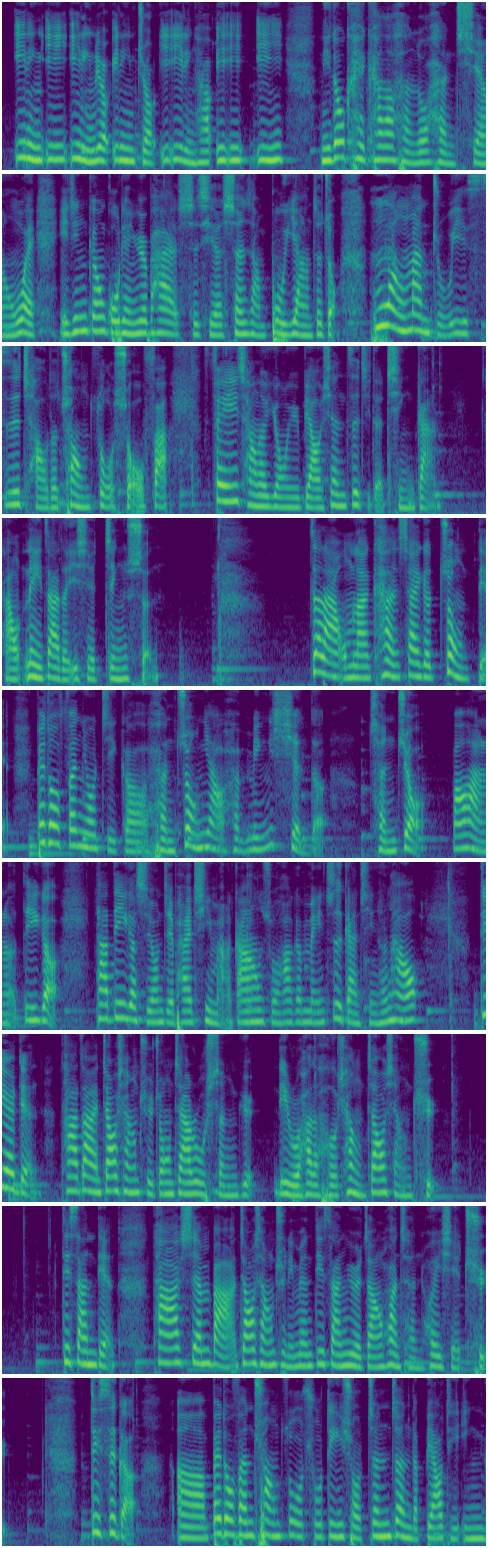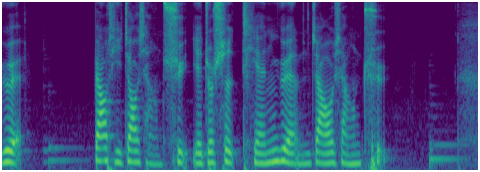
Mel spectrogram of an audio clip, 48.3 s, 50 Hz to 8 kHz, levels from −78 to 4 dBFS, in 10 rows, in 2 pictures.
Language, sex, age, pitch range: Chinese, female, 20-39, 185-235 Hz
